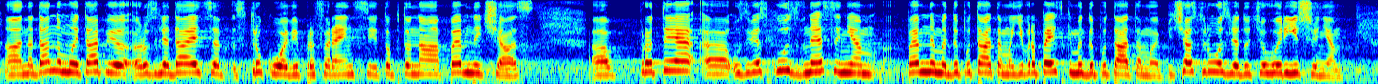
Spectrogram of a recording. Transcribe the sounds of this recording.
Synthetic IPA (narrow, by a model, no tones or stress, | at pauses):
nɐd̪ɑnːɔmʊet̪ɑpʲirɔzɦlʲɐd̪ɑjet͡sʲːɐst̪ɾɔkɔʋʲipɾefeɾɛnʲt͡sʲijit̪ɔpt̪ɔnɐpɛwnɪjt͡ʃɑs | pɾɔt̪ɛuzʋʲjɐskuzʋnɛsenʲːɐm | pɛwnɪmɪd̪epʊt̪ɑt̪ɐmɪje̞ʋɾɔpɛjsʲkɪmɪd̪epʊt̪ɑt̪ɐmɪpʲid̪̚t͡ʃɑsrɔzɦlʲɐd̪ʊt͡sʲɔɦɔɾʲiʃenʲːɐ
